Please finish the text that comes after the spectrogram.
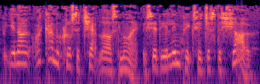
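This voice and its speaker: High-voiced working-class British boxer. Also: male voice, animated, a little fast, a bit bright, breathy edge, exaggerated voice. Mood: wary, casual. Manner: colloquial, terse. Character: plain-spoken working-class British boxer, young, wary, 1930s. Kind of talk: radio drama acting. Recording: dull radio recording, faint background noise.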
